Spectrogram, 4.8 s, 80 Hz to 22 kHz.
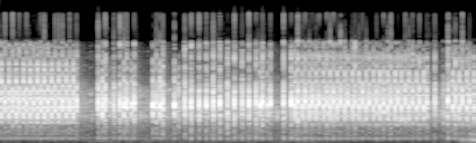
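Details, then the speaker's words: Shock wave therapy for plantar fasciitis, using a flat 15 mm linear head moved over the sole of the foot: rapid, sharp, regular clicking pulses with brief pauses as the shock wave device fires. "very very simple linear because it's flat and the energy will actually go straight into the skin and you'll see how quick the treatment is"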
